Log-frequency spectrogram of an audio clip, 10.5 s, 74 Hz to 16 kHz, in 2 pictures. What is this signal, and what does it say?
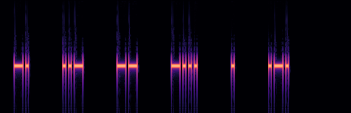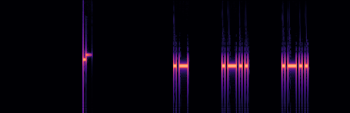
Morse code, heard as a keyed tone, about 28 wpm, spaced as for 13 wpm, 700 Hz. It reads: NUMBER ALL
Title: 4x Character Spacing - Top 100 Words - 28wpm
